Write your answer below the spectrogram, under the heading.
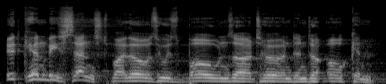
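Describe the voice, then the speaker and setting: A man voicing an ancient, grave and knowing sage in an anime fan dub, with a gravelly voice and measured, theatrical delivery. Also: fairly high pitch, a bit bright. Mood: solemn, emphatic. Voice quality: gravelly, creaky. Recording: long hall reverb on the voice.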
